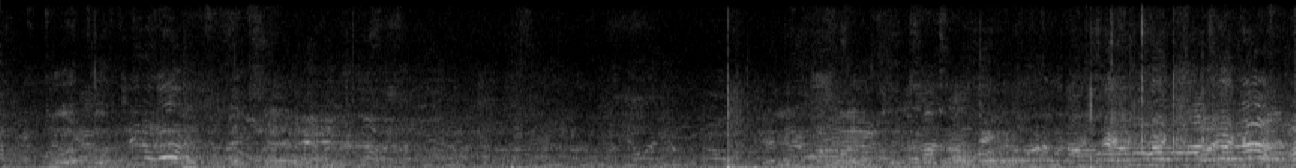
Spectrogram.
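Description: Men's voices talking and calling out in open air, with a few dull thumps, the loudest about a second in and another just before the five-second mark.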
